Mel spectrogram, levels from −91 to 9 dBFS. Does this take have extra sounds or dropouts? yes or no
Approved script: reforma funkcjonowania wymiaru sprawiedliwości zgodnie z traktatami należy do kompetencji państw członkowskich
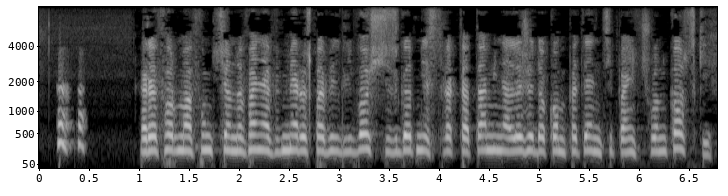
yes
